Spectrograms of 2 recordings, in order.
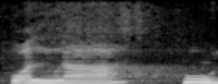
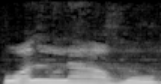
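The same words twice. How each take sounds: First: The l is thin and light, without fullness. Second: The l is heavy, with a full, rounded mouth. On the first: The speaker calls it wrong. "ওয়াল্লাহু নয়" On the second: The speaker calls it right. "ওয়াল্লাহু হবে"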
